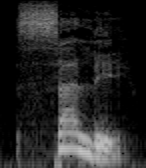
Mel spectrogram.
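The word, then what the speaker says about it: sale: and it means cheap okay Sally so remember it's quite important because we've got the same adjective here without the accent so if you don't put the accent it means dirty and then you pronounce it Sal but in that case here okay you put the accent and it's quite important because in that case it means salted okay Sally okay it says Sally say delicio say delicious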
